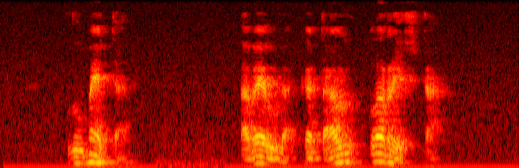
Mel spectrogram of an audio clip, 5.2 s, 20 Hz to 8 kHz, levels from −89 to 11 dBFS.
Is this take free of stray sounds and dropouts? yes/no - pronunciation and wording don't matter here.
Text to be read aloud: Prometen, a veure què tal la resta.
yes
